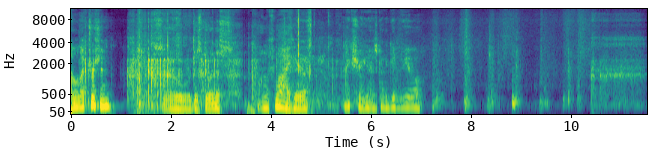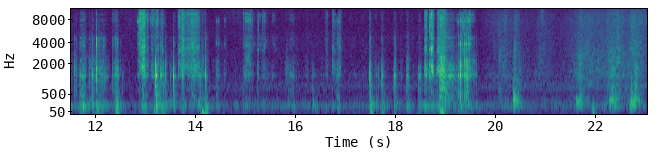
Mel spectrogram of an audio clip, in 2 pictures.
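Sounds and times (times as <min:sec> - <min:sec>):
scratching and scraping: 0:00.0 - 0:06.7, 0:10.4 - 0:19.7.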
